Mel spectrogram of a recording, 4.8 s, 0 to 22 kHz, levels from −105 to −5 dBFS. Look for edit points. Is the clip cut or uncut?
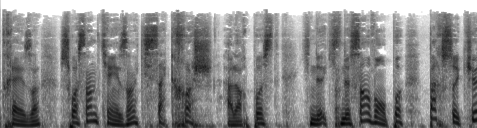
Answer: uncut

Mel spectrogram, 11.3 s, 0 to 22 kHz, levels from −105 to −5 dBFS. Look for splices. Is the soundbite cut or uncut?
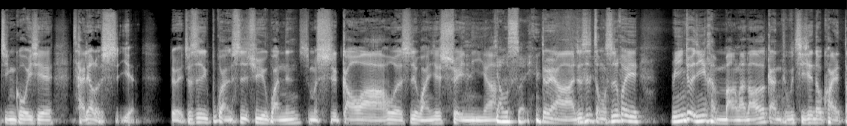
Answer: uncut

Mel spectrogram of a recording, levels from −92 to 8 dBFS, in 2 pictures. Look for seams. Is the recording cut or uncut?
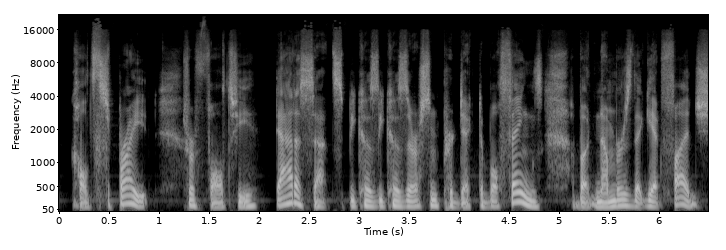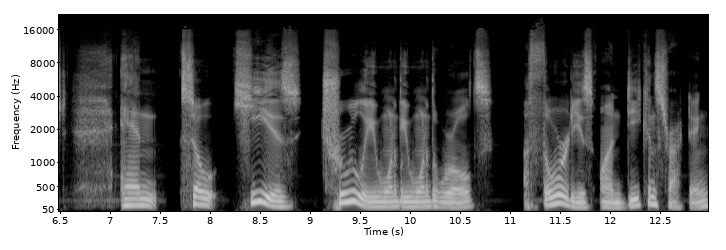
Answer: cut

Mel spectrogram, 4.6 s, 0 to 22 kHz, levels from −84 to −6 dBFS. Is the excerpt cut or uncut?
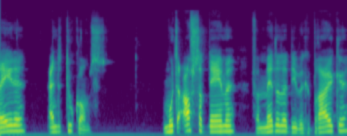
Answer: uncut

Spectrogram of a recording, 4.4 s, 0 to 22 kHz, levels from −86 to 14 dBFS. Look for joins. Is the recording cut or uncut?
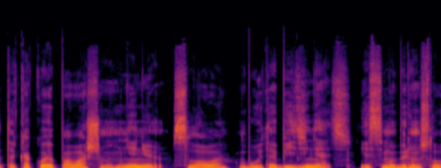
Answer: uncut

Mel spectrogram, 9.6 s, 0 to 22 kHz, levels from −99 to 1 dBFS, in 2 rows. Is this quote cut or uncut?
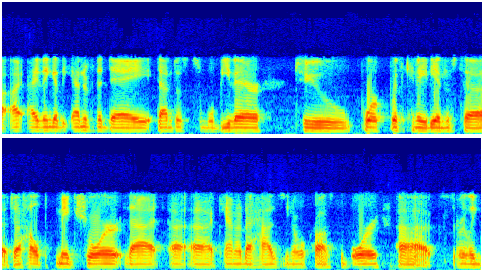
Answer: cut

